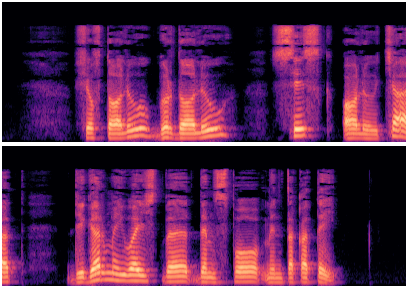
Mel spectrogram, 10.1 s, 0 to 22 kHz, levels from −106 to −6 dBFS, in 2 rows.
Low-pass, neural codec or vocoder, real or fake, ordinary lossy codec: 10.8 kHz; vocoder, 44.1 kHz, 128 mel bands every 512 samples, BigVGAN v2; fake; AAC, 48 kbps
